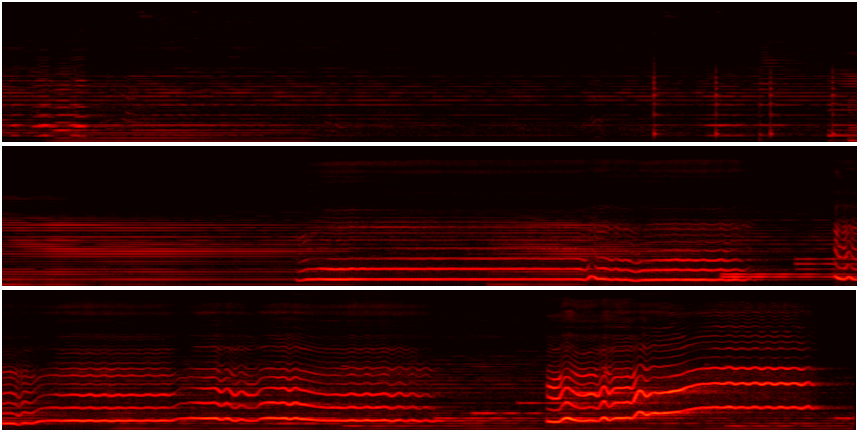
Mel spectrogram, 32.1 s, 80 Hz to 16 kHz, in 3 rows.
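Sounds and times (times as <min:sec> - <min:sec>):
woman singing: 0:14.4 - 0:27.0, 0:28.2 - 0:31.8.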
